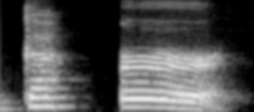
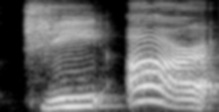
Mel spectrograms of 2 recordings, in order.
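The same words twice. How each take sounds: First: "G-R" as the sounds guh, er; letter sounds. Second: "G-R" as the names gee, ar; name the letters in "G-R", gee and ar. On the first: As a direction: say "G-R" by sound, guh then a held er. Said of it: "I bet you heard those". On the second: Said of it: "I'm gonna write G and R". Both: Shown as a demonstration.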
